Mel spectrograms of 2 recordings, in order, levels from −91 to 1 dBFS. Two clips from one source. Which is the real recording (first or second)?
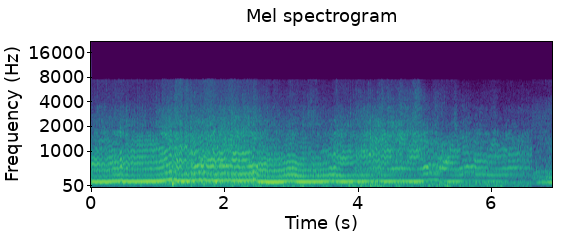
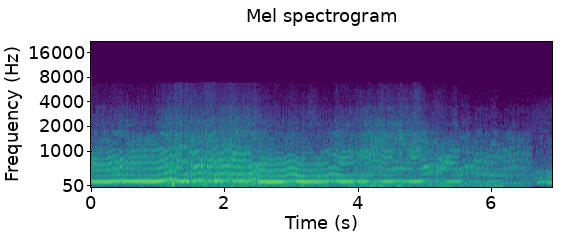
first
